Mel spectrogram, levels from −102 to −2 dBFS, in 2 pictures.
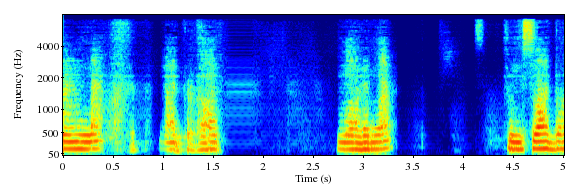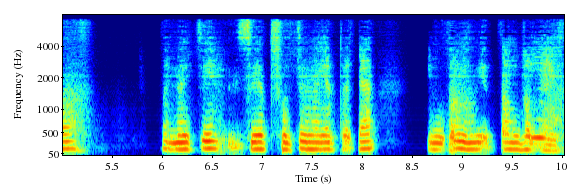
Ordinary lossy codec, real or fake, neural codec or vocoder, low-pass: MP3, 48 kbps; fake; codec, 44.1 kHz, 0.9 kbps, DAC; 7.2 kHz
